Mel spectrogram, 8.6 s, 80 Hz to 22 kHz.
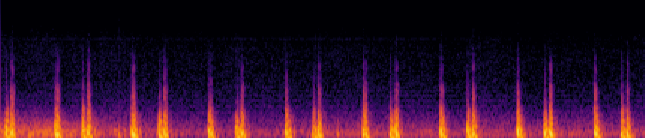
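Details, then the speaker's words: Opening snap of mitral stenosis: sharp snapping click after S2, spaced wider than split S2 components but closer than S3; slow regular rhythm about 57/min; teaching recording. "في لها كاركترستيك تانية، وهي إن السناب اسم على مسمى، يعني سنابي، يعني بالطرقع."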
